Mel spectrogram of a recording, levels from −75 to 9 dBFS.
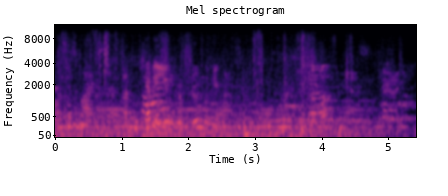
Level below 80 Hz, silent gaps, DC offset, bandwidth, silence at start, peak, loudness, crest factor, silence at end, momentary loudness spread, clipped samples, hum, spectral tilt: -38 dBFS; none; under 0.1%; 10.5 kHz; 0 s; -10 dBFS; -30 LUFS; 20 dB; 0 s; 12 LU; under 0.1%; none; -5.5 dB/octave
